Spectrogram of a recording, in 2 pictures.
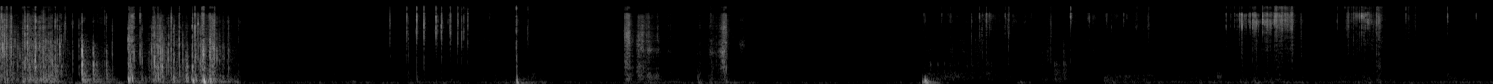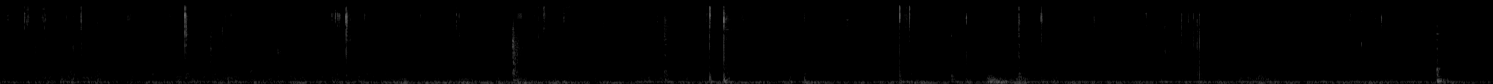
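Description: Clear plastic packaging crinkling and rustling as a beaded phone charging cable is unwrapped, loudest in the first two seconds, then in scattered short bursts. Later come small, sparse clicks and taps from the cable and its plastic beads being handled.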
